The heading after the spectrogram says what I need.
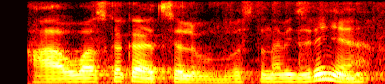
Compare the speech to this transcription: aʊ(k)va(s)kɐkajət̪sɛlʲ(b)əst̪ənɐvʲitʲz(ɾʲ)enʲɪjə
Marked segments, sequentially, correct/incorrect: incorrect: none, correct, incorrect: v, correct

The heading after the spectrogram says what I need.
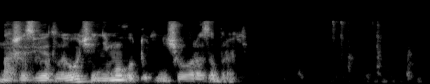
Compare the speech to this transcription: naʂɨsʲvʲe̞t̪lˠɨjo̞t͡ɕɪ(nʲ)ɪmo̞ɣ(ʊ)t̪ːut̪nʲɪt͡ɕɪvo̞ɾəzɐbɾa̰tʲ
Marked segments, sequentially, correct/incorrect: correct, correct

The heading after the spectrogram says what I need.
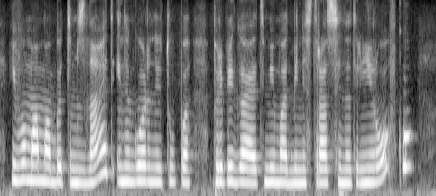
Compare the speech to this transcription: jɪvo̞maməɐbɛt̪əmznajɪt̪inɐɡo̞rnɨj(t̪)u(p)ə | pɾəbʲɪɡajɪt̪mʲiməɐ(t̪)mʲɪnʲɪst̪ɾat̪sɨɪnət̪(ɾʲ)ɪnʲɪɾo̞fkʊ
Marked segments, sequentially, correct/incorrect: correct, correct, incorrect: d̪, correct

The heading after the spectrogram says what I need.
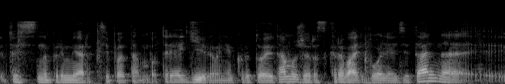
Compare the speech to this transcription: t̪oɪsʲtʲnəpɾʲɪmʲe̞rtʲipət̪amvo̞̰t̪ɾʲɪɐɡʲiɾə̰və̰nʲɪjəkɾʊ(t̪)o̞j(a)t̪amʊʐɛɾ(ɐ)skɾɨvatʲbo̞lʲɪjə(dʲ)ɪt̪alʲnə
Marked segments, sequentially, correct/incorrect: correct, incorrect: ə, incorrect: ə, correct

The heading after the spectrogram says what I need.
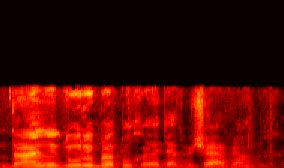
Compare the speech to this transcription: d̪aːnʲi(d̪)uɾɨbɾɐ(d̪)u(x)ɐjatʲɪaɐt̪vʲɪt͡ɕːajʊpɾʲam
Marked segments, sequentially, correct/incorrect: correct, incorrect: t̪, correct

